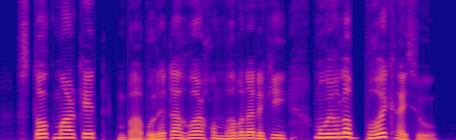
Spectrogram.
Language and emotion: Assamese, fearful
